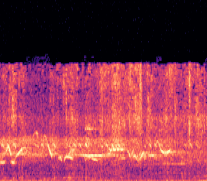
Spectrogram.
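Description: Scissors snip a plant stem.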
